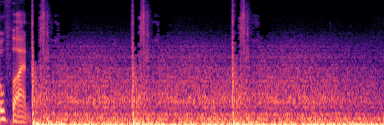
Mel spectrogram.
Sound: thumping sound

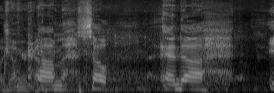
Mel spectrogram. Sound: laugh

